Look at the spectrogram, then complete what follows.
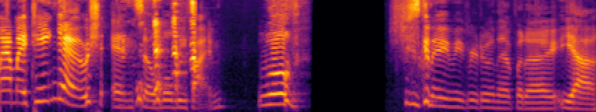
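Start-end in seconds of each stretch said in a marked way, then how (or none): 0.0-1.0 goofy, very high, squeaky put-on voice. Showing the voice done in cat mom snaps: silly put-on voice. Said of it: "that's when you do your stupid, silly voice, and it's like".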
